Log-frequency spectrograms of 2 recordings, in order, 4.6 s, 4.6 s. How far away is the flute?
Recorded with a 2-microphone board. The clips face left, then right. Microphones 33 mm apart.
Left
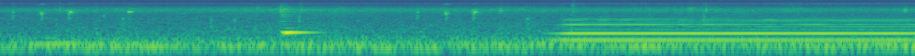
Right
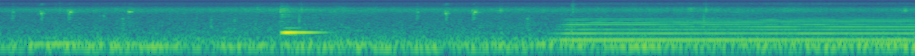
About 1.7 m.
